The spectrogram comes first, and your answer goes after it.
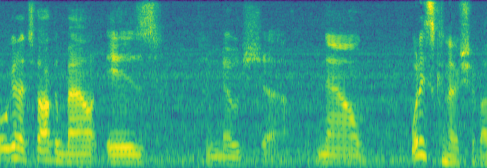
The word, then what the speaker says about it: Kenosha: okay it's brexit okay it's all brexit it's pronounced kenosha oh you're all right i'm sorry i thought it was connection oh yeah yeah yeah and uh yes i'm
